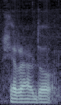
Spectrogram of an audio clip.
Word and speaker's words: Gerardo: done by gerardo centeno gerardo is the way it's pronounced in chile all our major artists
